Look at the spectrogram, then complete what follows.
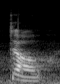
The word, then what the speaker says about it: tau: It is called as tau. It rhymes with the word wow, that builds up inside the cell.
